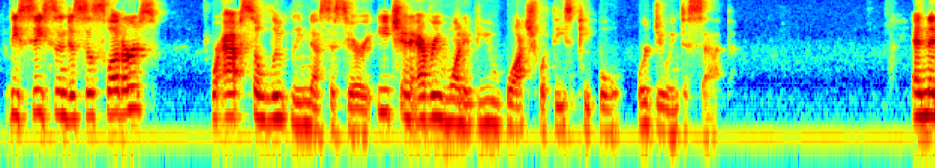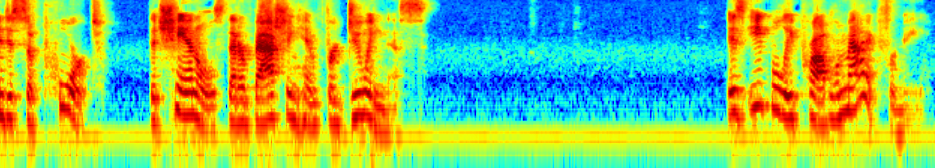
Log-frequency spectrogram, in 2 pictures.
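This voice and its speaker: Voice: high-pitched, lively intonation, fast, pauses often, bright, forceful tone, slight background noise, poor audio. A livestream host on an impassioned rant, upset and confrontational, speaking emphatically with salty language and repeated phrases. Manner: salty, swearing. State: upset, agitated. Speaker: livestream host commenting on a missing-person case.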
